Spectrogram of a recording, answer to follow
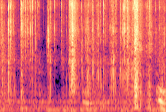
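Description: Foil wrapper of a Pokémon trading-card booster pack being torn open by hand: a run of irregular crinkles and crackles, with the loudest rips about a second in and again near the end.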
